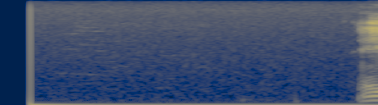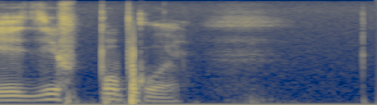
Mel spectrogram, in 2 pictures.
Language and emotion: Russian, angry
